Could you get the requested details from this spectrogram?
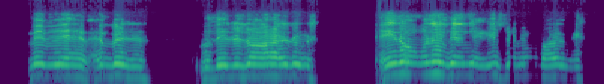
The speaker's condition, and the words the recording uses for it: Cerebral palsy. I have pain up and down my body. I talk funny sometimes, and everything I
